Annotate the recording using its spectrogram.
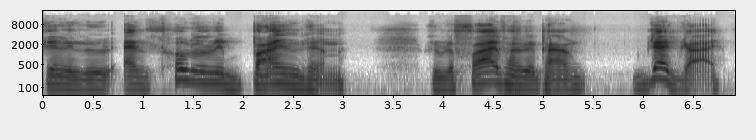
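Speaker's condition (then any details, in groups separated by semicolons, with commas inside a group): Tongue cancer surgery, tongue graft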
